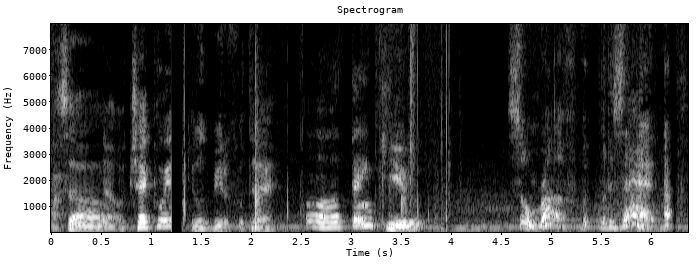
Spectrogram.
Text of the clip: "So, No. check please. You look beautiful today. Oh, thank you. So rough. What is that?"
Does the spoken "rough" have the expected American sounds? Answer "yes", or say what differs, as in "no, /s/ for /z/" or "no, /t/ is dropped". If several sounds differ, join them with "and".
yes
